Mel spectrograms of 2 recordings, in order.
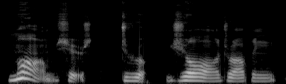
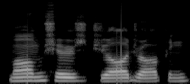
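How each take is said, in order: First: It is read with lively, varied pitch. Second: It is read in a flat, monotone voice. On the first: The speaker calls it wrong. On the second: The speaker calls it right.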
